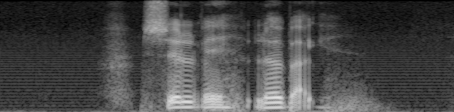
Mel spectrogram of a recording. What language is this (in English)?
Norwegian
